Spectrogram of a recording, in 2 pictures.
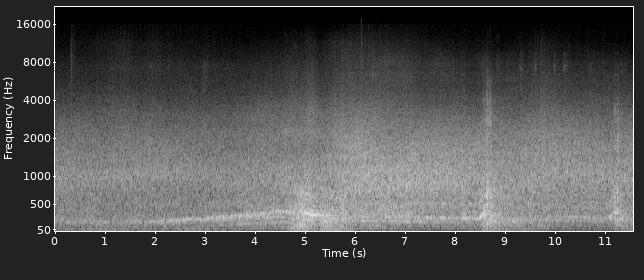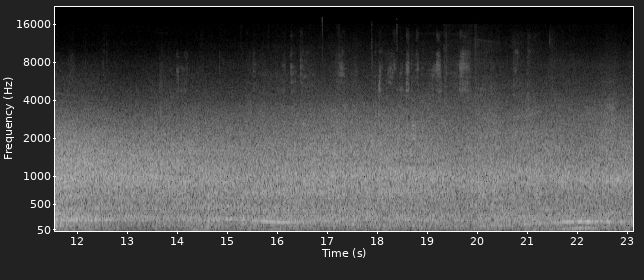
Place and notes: Queen's University, Belfast, UK - Queen’s University Belfast
Recording of vehicles passing, groups of friends chatting, passer-by, motorbike speeding, a person listening to radio or music, seagulls, emergency vehicle sirens, footsteps on bricks.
